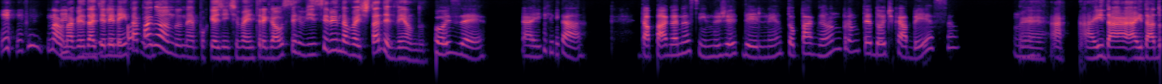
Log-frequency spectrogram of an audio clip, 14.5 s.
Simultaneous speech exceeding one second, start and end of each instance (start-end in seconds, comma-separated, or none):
0.8-2.0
